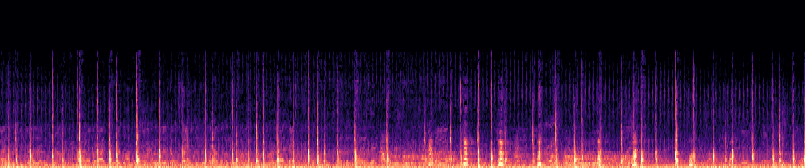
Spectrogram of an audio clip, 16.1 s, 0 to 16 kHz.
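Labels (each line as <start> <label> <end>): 0.0 People speaking inaudibly in the background, gradually fading. 7.9
0.0 Low, monotonous noise of a tuk tuk rickshaw in the background. 16.1
7.5 Multiple dogs barking, gradually increasing in volume and then remaining steady. 14.0
13.7 Men talking in the background, inaudible and distant. 16.1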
